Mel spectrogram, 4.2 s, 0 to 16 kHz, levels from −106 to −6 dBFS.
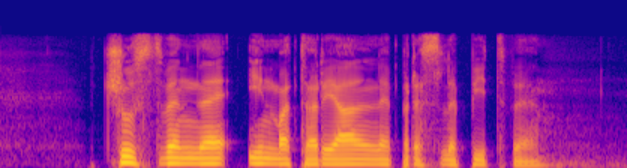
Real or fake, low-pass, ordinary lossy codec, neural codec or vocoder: real; 7.2 kHz; none; none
